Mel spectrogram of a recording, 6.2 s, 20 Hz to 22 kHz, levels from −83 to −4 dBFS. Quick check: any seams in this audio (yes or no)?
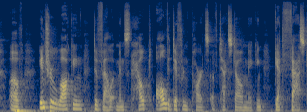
yes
